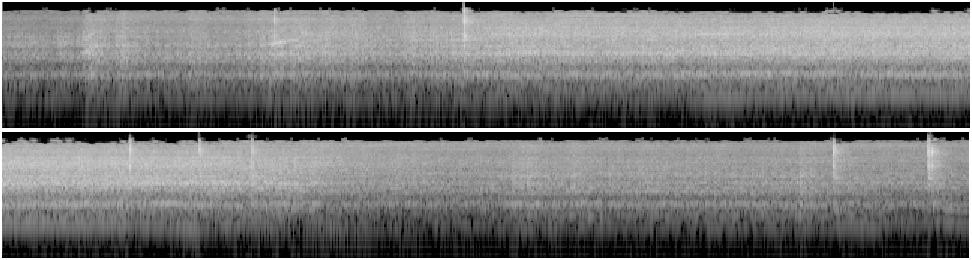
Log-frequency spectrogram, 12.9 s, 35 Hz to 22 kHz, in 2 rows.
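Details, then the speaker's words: Vintage KitchenAid K5SS stand mixer before restoration, runs and shifts but smells like a hot motor: steady motor whir with a faint gritty grind and occasional clacks from the gearbox; old grease suspected. "runs it shifts well but it sounds grinding smells like a hot motor okay so let's go ahead and check that out and it does sound a little clackety in the gearbox they're not sure what that is"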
